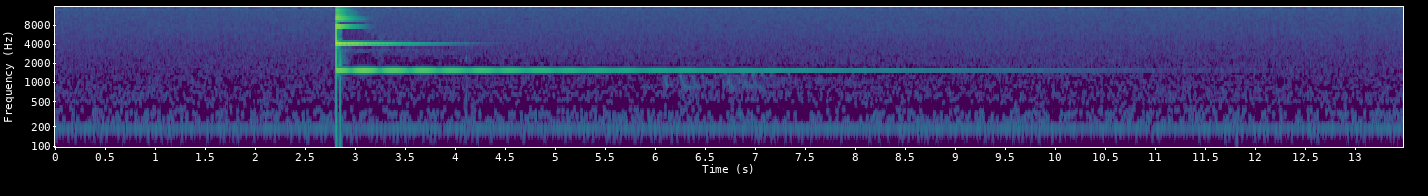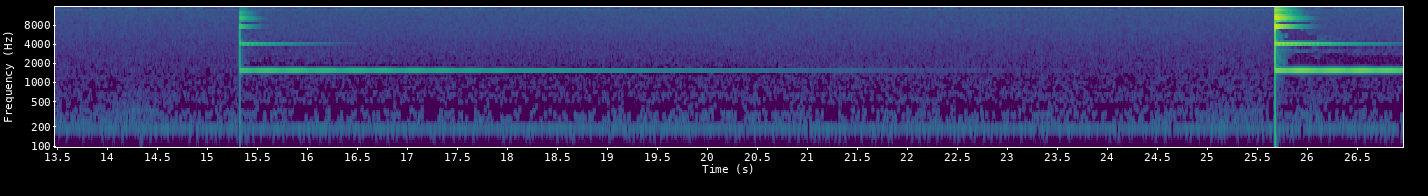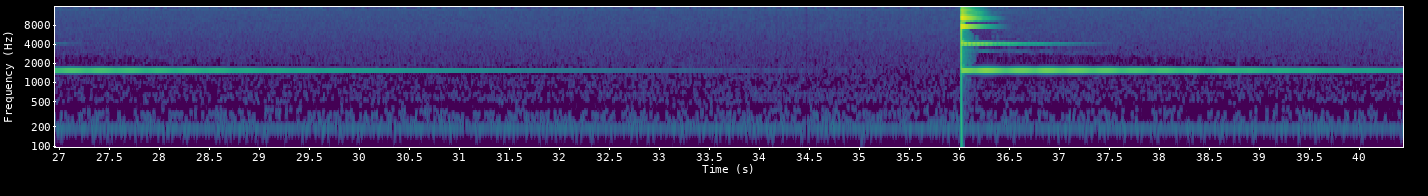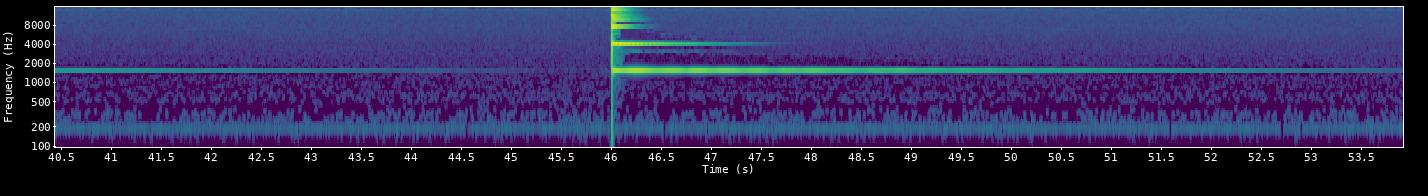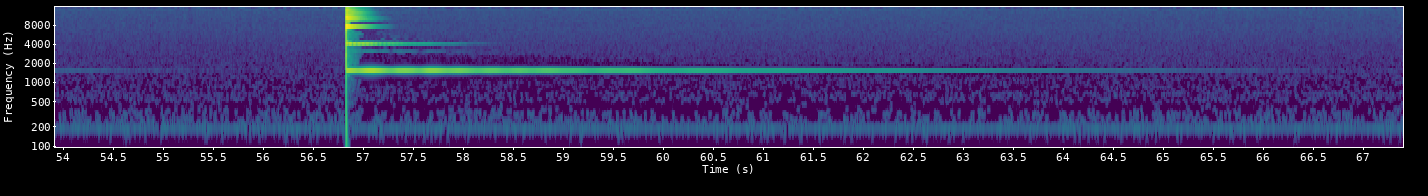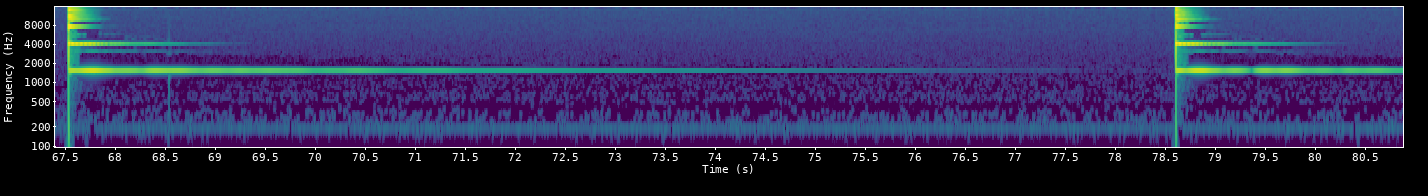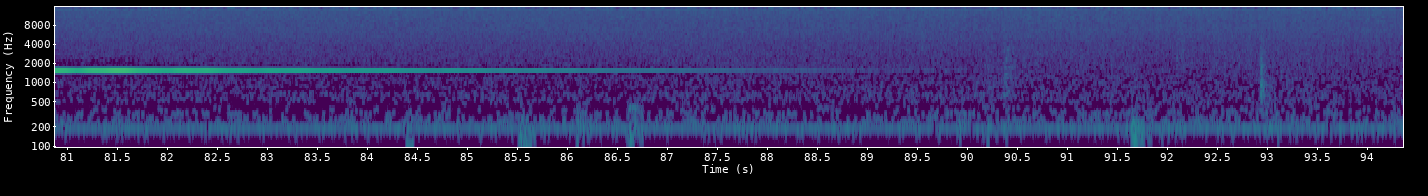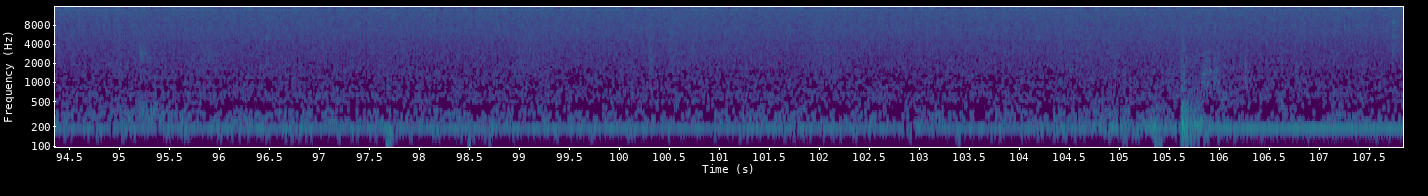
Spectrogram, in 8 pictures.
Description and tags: Pipe-chimes-G5-raw
Samples takes from chimes made by cutting a galvanized steel pipe into specific lengths, each hung by a nylon string. Chimes were played by striking with a large steel nail.
Pipe, Samples, Chimes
